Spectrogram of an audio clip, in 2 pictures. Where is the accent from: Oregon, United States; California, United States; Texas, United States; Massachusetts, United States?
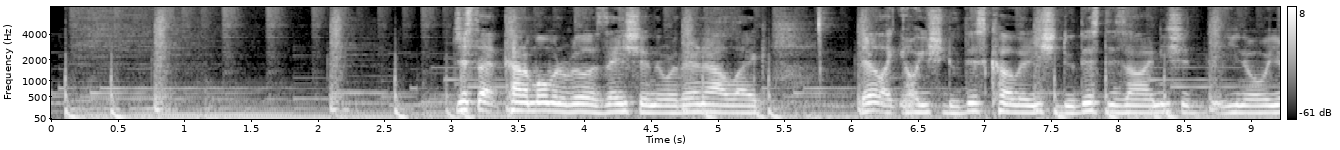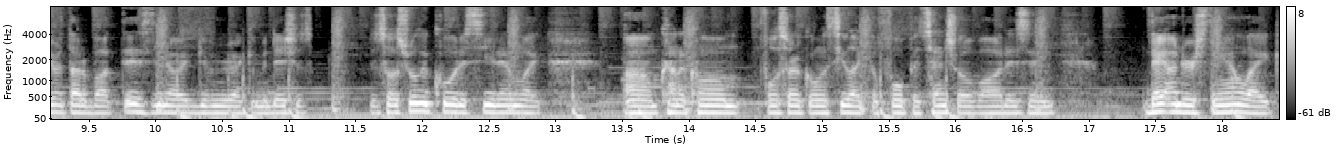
California, United States; Berkeley; also born or lived in Oakland, California; I'm proud, you know, South Berkeley native. You know, I was born in Oakland, but grew up in South Berkeley my whole life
